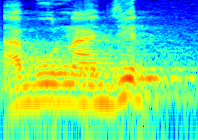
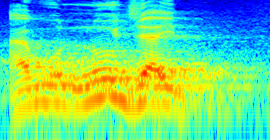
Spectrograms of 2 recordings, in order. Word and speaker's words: Abu Nujaid: Cara membacanya nunnya dibaca dhammah, nu. Jadi membaca nama itu jangan Abu Najid, enggak, Abu Nujaid. Wa fathil jim, jimnya dibaca fathah, Nujaid.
